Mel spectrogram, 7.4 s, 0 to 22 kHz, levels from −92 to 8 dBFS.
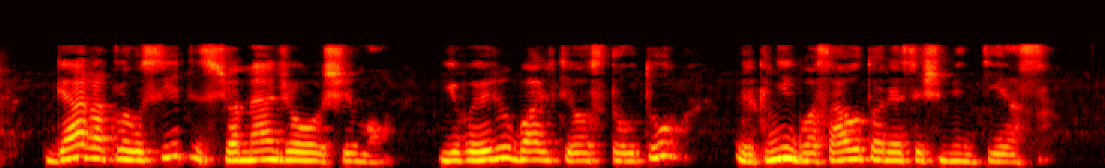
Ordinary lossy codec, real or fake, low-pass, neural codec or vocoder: MP3, 48 kbps; fake; 7.2 kHz; codec, 24 kHz, 3.1 kbps, DualCodec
